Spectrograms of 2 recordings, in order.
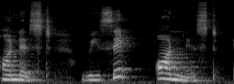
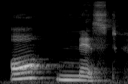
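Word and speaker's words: honest: vowel a वायोन्यूज एट्स वी डोंट से हनेस्टर एच is silent ऑनेस्ट so because it इज़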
